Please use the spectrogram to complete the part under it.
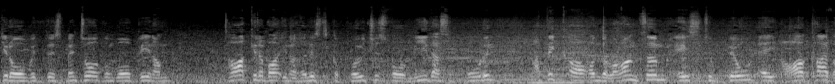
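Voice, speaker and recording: A man's voice: sits high, noisy background. A man from Sri Lanka recording a rambling outdoor monologue as a content creator, full of slang, fillers and repeated catchphrases. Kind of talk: rambling self-filmed monologue. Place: outdoors in a public space.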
